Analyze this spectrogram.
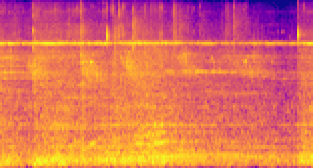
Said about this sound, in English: But look at that fucking train is loud. Right. Jeez Louise.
